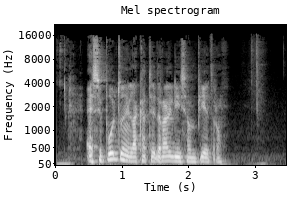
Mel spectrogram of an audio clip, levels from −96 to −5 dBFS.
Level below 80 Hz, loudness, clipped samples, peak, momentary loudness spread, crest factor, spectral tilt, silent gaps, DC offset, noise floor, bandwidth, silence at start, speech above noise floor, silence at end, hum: -42 dBFS; -17 LUFS; under 0.1%; -2 dBFS; 16 LU; 18 dB; -5 dB/octave; none; under 0.1%; -44 dBFS; 16.5 kHz; 0.05 s; 27 dB; 0.4 s; none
